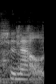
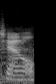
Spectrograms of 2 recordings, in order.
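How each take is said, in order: First: The name sounds like the word 'Chanel'. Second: The name sounds like the word 'channel'. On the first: The speaker calls it wrong. "I said it wrong. It's not Chanel" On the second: The speaker calls it right. "It's Channel Homestead"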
